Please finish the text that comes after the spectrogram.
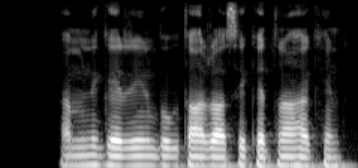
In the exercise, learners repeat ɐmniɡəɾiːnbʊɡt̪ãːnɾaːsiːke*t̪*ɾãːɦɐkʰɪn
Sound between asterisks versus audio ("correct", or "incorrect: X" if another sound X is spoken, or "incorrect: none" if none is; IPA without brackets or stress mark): correct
